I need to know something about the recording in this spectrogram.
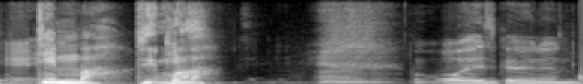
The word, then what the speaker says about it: Timah: How do you pronounce it? Timah. But you have to say Timah.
